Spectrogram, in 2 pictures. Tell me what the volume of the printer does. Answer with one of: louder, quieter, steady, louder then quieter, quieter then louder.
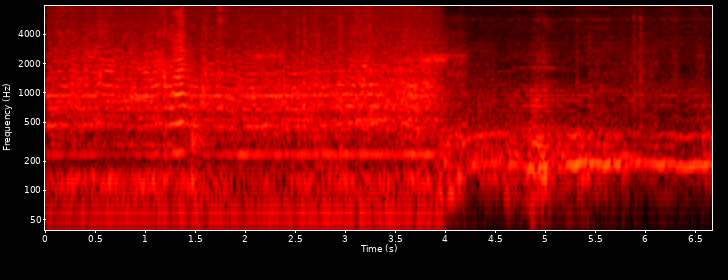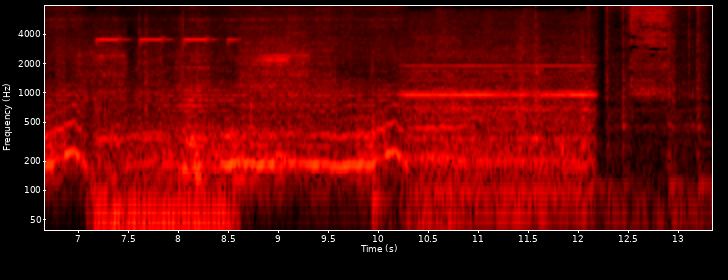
quieter then louder.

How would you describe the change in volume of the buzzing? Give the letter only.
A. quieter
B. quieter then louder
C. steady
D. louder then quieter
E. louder
A.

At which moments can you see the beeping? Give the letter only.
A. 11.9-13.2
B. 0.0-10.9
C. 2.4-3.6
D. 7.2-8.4
D.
